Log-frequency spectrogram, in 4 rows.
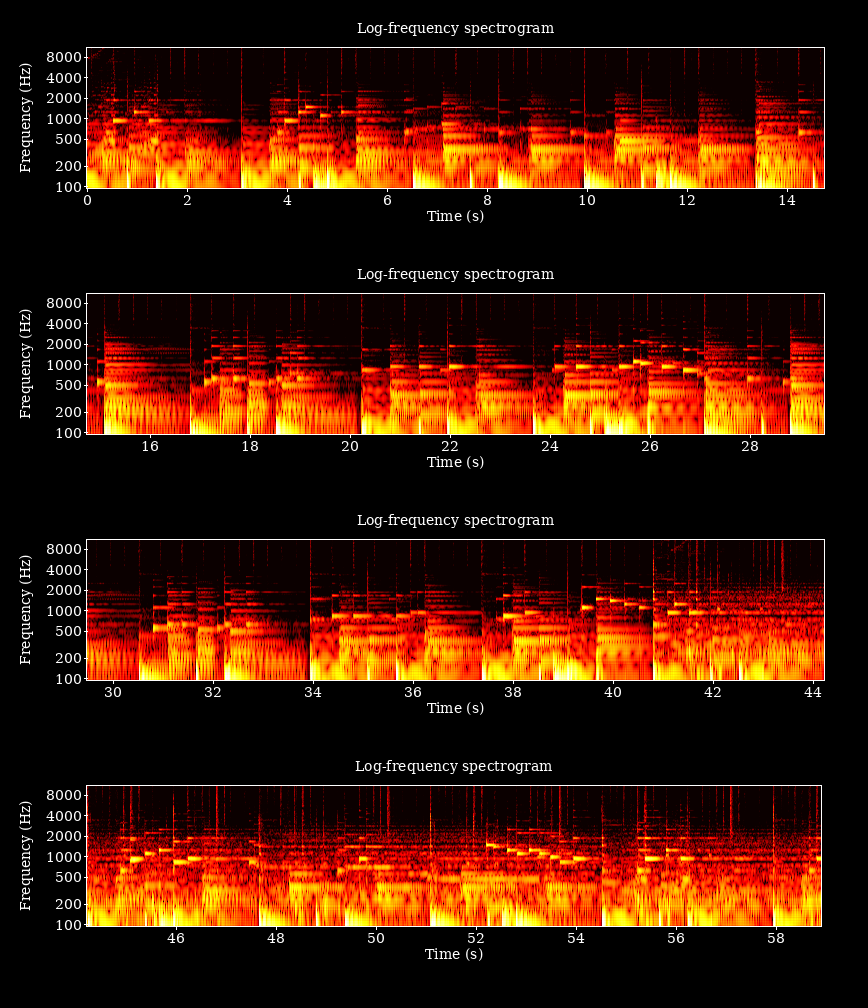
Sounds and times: Music: 0.0s - 58.9s.

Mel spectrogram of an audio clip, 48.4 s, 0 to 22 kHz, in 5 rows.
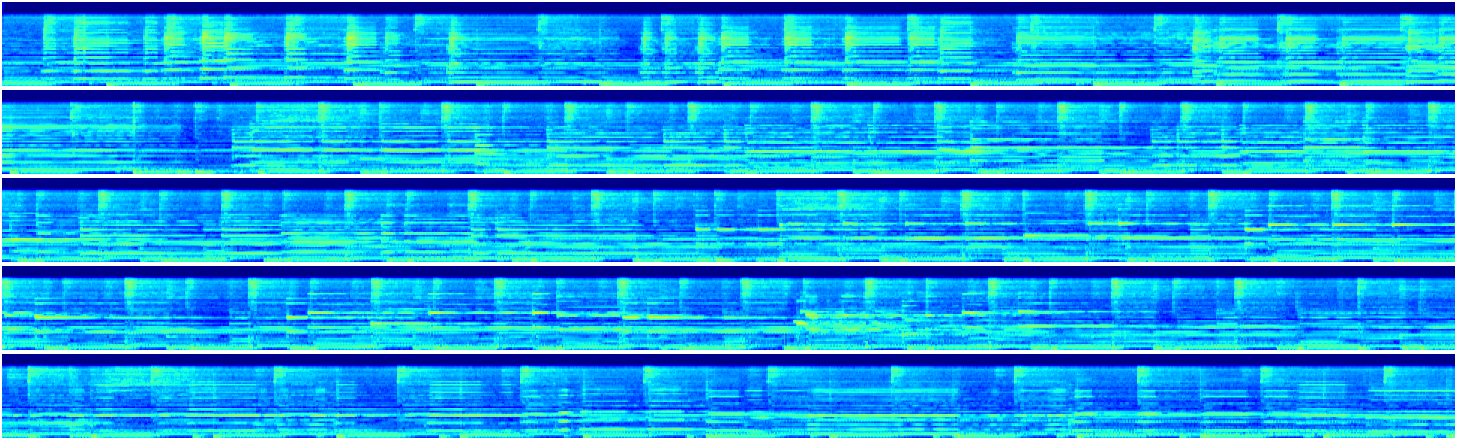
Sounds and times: Music: 0.0s - 48.4s.

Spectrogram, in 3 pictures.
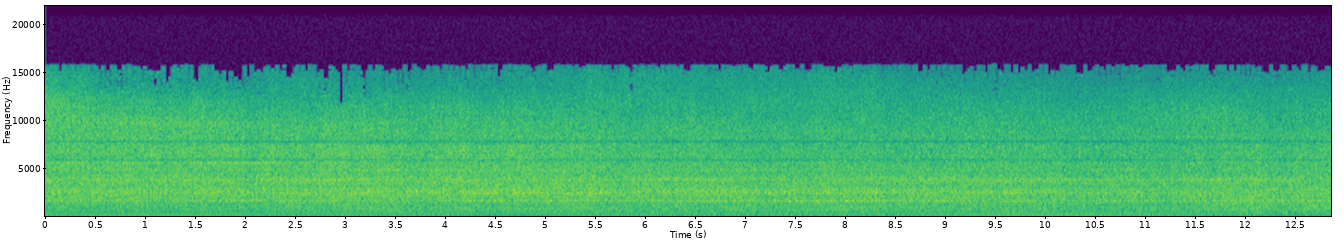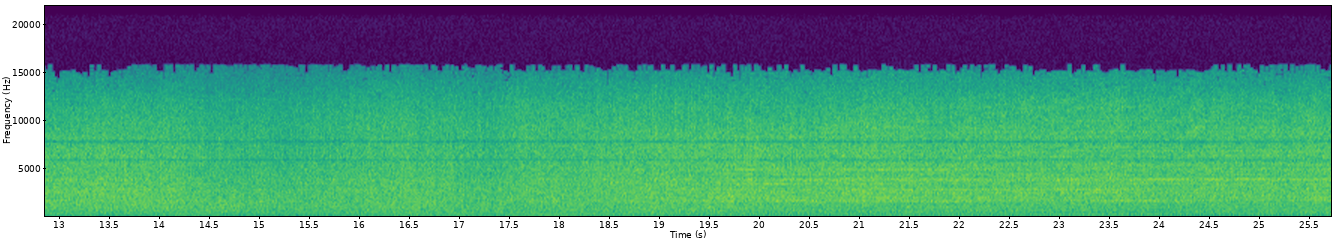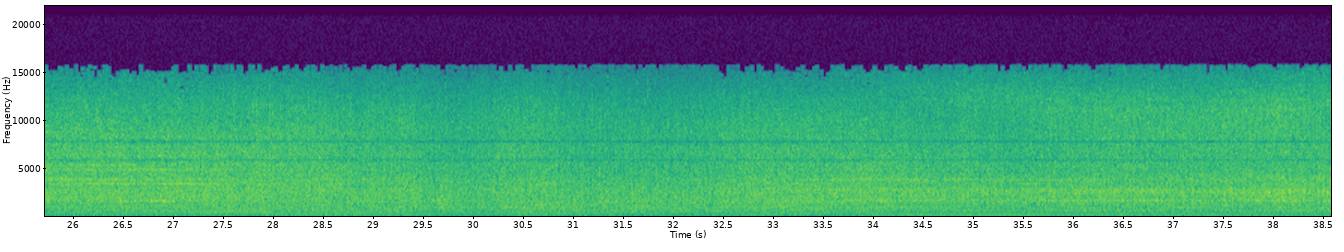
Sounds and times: Heavy engine (low frequency): 0.0s - 38.5s
Idling: 0.0s - 38.5s.

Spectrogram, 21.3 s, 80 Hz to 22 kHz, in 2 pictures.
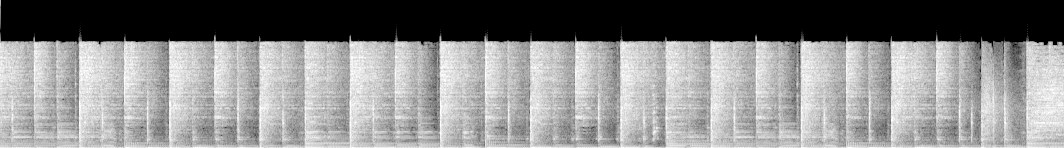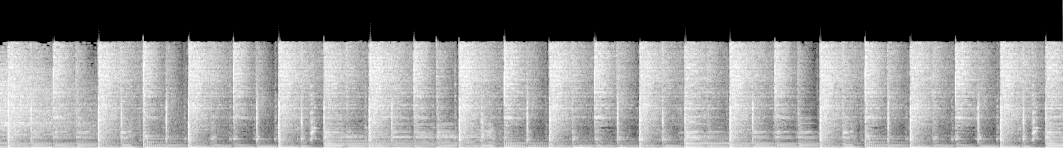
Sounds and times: Acoustic guitar: 0.0s - 21.2s.

